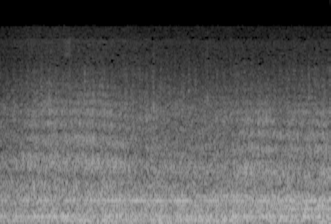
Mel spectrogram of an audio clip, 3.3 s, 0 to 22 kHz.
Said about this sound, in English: News helicopters buzzed overhead while police set up roadblocks not far from where the Airbus A300 lay in pieces.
